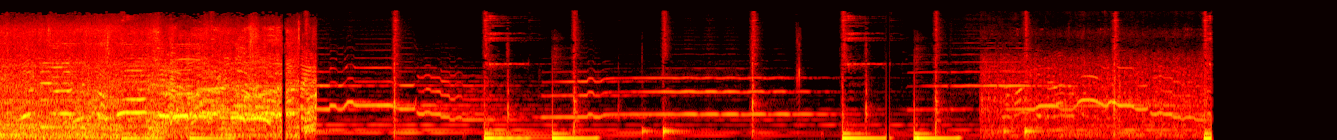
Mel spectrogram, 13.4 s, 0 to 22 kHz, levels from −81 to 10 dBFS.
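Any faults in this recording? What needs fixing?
Gaps at a join of encoded pieces at 2.82–2.86 s (44 ms) and 8.86–8.90 s (34 ms), six seconds apart. Untrimmed encoder delay and padding show as flat waveform slices and blank spectrogram columns. Trim encoder delay and padding before joining.

Cut-off end at 12.11 s: the final buffers never played, so the waveform drops straight to silence with no decay. Flush all buffers before closing the output.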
